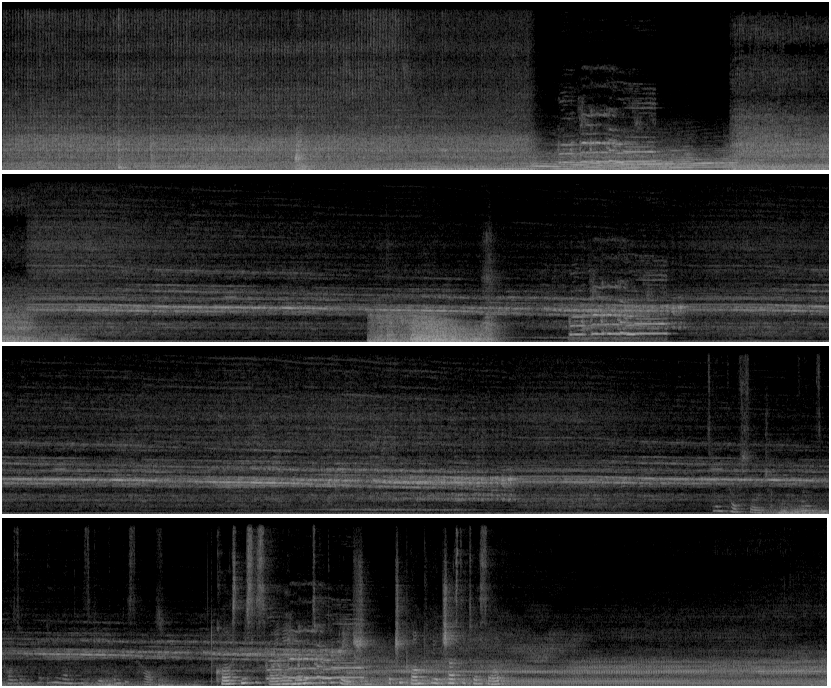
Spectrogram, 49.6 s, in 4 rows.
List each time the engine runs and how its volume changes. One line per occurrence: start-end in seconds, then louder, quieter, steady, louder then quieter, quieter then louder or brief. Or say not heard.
0.0-49.5 quieter.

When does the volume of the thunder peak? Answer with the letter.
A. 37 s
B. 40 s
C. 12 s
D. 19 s
D.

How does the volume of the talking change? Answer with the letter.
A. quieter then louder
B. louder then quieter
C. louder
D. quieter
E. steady
C.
